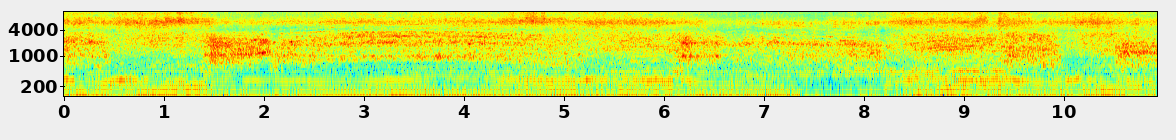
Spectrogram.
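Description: Dodge Ram pickup's 4.7-litre V8 held at high revs through a burnout, the rear tyres spinning and squealing on the pavement. The engine pitch rises and falls several times as the throttle is worked.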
